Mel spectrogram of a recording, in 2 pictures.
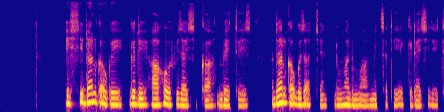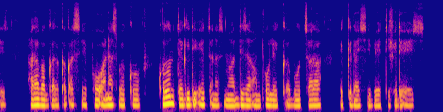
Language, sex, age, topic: Gamo, male, 18-24, government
